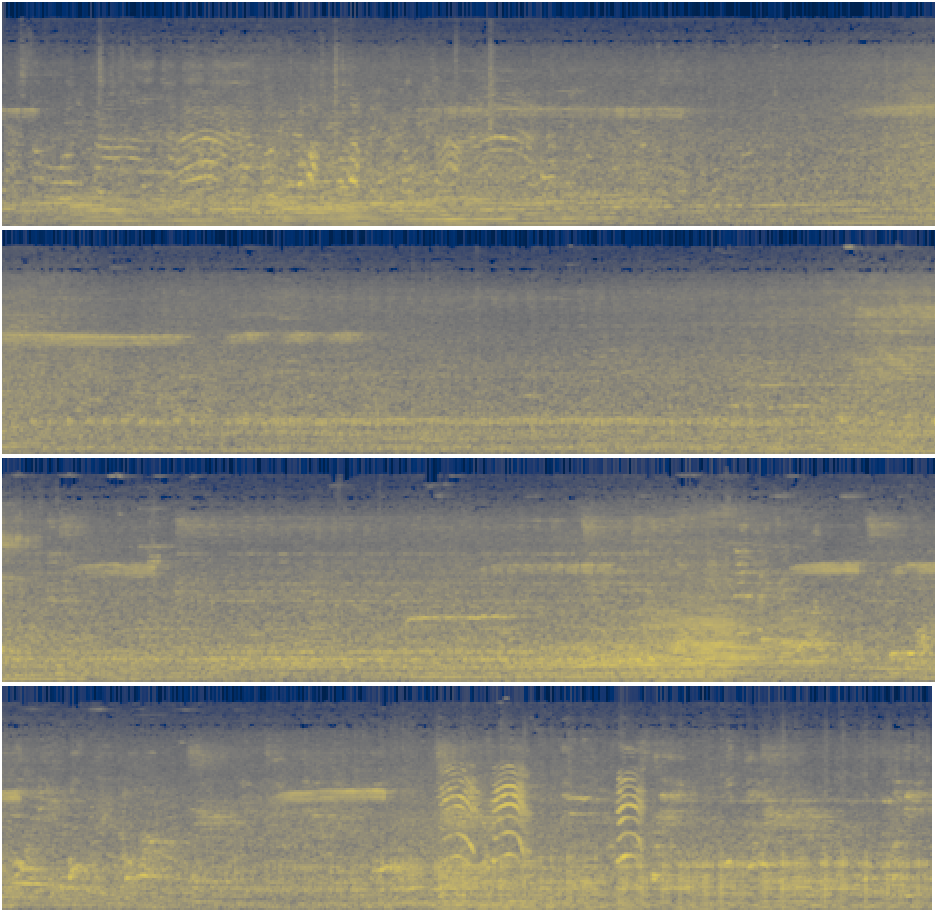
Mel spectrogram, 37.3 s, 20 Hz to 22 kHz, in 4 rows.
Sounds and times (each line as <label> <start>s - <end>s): chinese opera on the street 0.0s - 37.2s
people around 0.0s - 37.2s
